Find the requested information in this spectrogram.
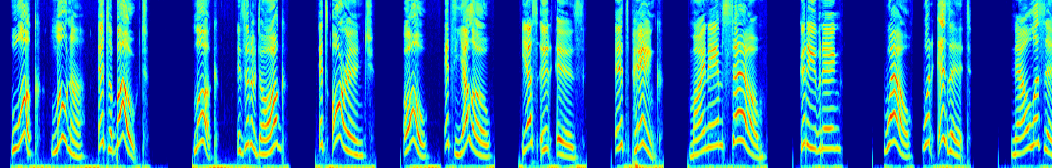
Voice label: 外籍女英 外语 美式英语 真男童 教材

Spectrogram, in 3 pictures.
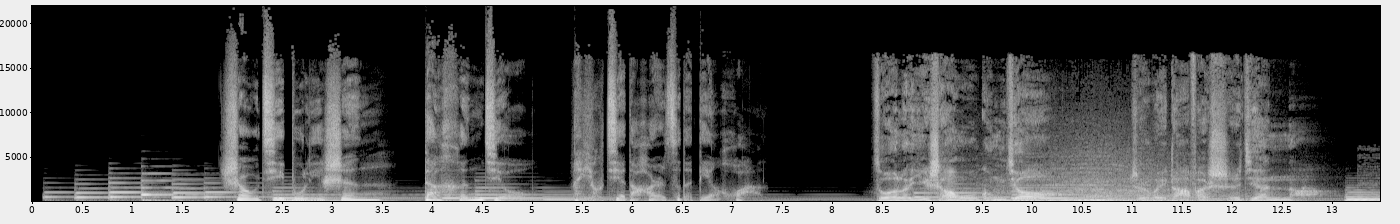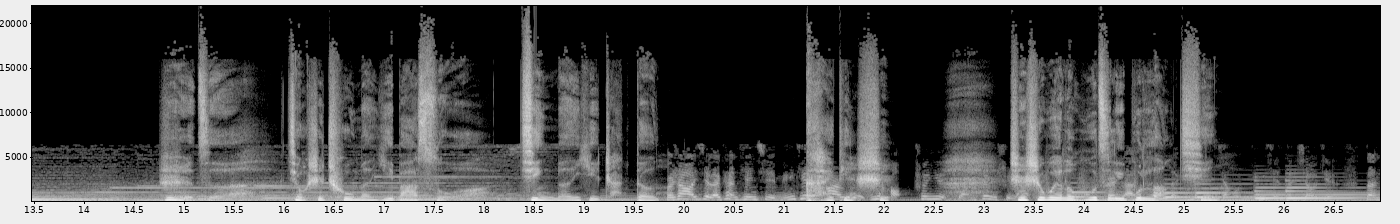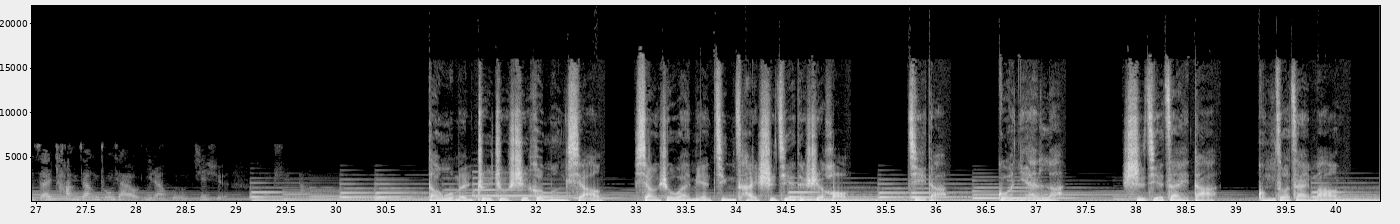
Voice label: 动画 老人 老妇人

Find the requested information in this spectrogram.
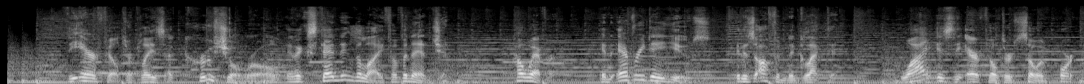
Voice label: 外籍男英 外语 美式英语 英文

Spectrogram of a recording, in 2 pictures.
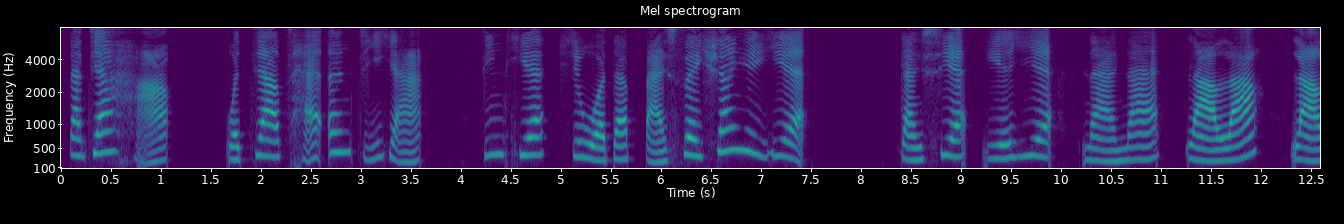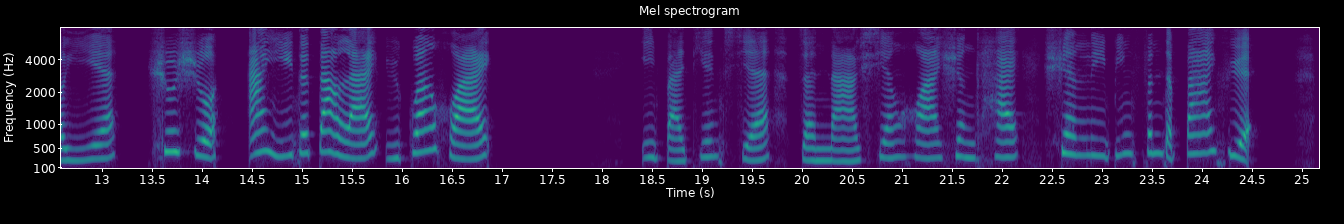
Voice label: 动画 童声 超萌百岁宝宝奶声奶气

